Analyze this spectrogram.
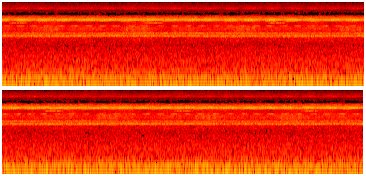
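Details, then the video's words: Summer night chorus of crickets in the countryside: continuous high ringing trills layered together, gentle pulses of extra chirping drifting in and out, and a faint low rumble underneath. "Relaxing Cricket Sounds For Sleeping | Ambient Summer Night Sounds"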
